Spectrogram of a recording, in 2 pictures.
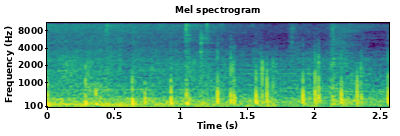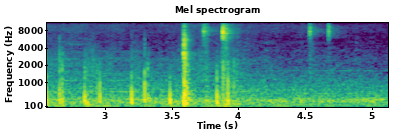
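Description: Footsteps tap steadily across a wooden floor.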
